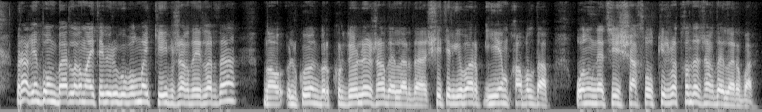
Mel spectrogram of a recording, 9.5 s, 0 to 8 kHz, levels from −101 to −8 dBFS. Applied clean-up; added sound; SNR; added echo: none; none; none; none.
